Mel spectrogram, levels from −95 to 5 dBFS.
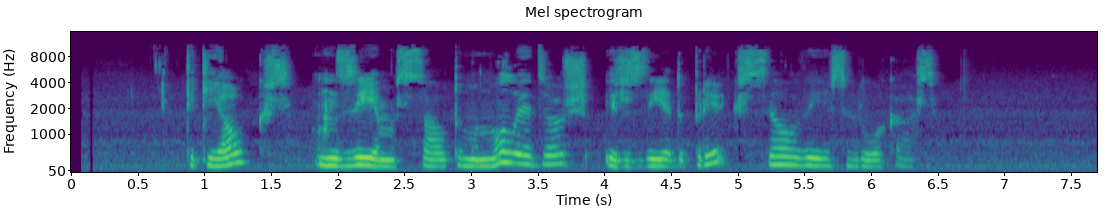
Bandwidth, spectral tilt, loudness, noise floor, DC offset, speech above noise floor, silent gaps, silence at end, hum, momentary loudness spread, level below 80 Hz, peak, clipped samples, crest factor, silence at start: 11 kHz; -5 dB/octave; -23 LUFS; -54 dBFS; under 0.1%; 32 dB; none; 1.25 s; none; 15 LU; -70 dBFS; -6 dBFS; under 0.1%; 18 dB; 0.85 s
